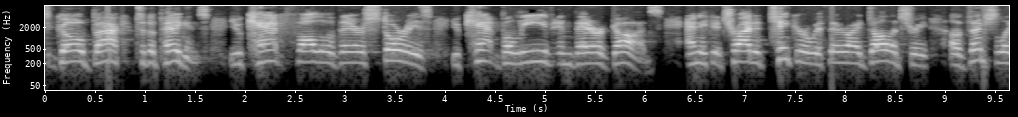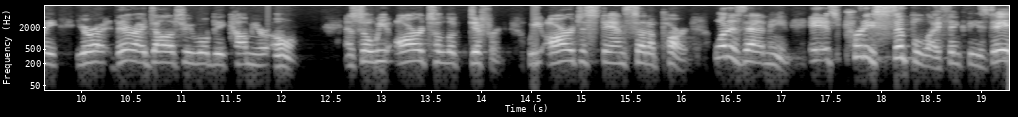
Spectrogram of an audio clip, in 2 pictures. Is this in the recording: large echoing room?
yes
